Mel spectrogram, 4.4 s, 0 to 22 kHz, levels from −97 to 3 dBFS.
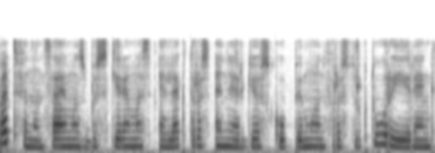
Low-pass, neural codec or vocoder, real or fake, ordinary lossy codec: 7.2 kHz; none; real; AAC, 48 kbps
